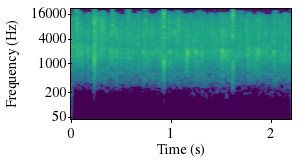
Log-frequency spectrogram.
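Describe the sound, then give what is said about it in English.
Congregation clapping after a story video at a church gathering, a fairly quiet, even patter of many hands with a few sharper claps standing out above it. “And yeah, we can clap for that.”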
